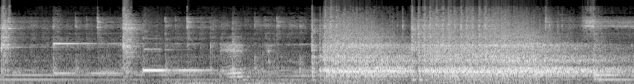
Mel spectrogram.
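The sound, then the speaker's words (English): Rapid automatic gunfire from a firearm: a dense, loud, continuous burst of shots runs through the second half, following a quieter stretch with scattered knocks and brief sounds. “How many bullets was that? We shot about 10 before, so that's probably about 40 rounds.”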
